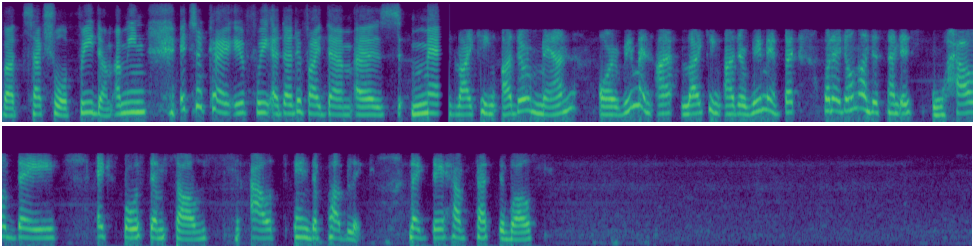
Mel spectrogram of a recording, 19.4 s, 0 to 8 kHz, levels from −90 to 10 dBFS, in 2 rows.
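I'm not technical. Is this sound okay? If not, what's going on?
No. Three things go wrong.

Throughout, there is gain pumping: loud and soft parts end up closer in level, and the sound is squashed. The likely cause is a microphone level set far too high, with automatic limiting pulling it back down.

At 4.35 s, right after "we identify them as", a handover gap occurs. The voice drops into complete silence for about 0.12 s while the phone switches networks. It is a clean gap, not crackle or distortion.

From 4.47 s to the end, there is a fallback to narrowband. The call leaves HD Voice for an older standard, so everything above 4 kHz disappears. Unlike the brief gap, this lasting change leaves the voice duller and more muffled for the rest of the clip.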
